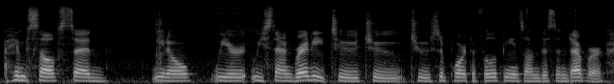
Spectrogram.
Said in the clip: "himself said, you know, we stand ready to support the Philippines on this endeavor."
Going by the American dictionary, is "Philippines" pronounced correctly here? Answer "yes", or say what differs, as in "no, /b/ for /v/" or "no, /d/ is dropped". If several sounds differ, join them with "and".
yes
